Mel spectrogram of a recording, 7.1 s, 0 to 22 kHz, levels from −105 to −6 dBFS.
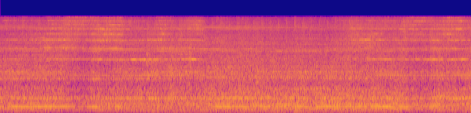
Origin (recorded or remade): recorded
